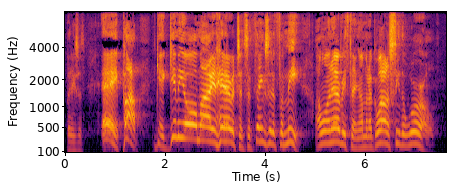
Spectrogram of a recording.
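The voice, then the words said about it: Weak put-on New York accent. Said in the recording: “I'm going to do a New York accent now... I don't do a very good New Yorker.”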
